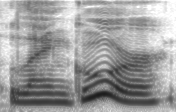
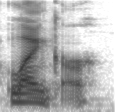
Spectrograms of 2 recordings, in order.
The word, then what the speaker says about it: Langur: The Dracula monkey is also called Miller's Grizzled Langur. Jumping in here really quickly to say I recorded this last night and just discovered that my pronunciation is wrong, as usual. It's Langur, not Langur.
